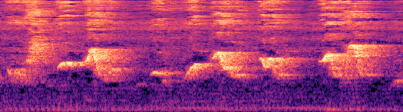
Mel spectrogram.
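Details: Hooded pitohui lure recording: a run of hoarse, buzzy, wavering notes rising and falling in short phrases roughly once a second, over a noisy background with low rumbling hum.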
